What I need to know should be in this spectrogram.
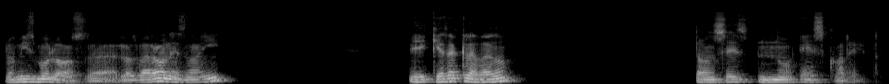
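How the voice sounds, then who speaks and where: Male seminary teacher, warm mellow tone, loose conversational lecturing style. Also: lowish voice, takes it slowly, vocal fry, long pauses. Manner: conversational, asks the class rhetorical questions; acts out sample preacher greetings to show mistakes. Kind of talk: evening class lecture.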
